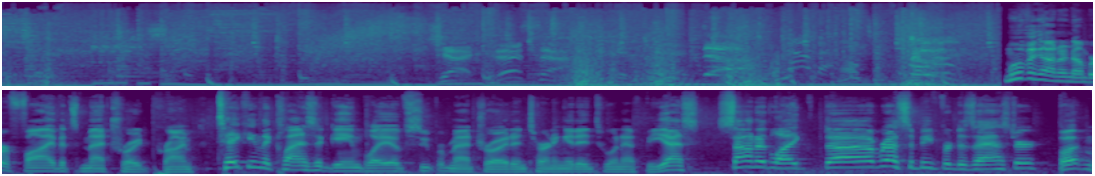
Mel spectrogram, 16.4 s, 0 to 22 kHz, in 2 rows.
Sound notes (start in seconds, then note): 5.9 grunts; 6.7 group grunts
